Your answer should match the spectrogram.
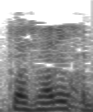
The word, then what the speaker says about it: شريح: قال: أو بالعكس، كأن تختلف الأسماء نطقا وتأتلف خطا وتتفق الأباء خطا ونطقا، كشريح بن النعمان وسريج ابن النعمان. قال: الأول بالشين المعجمة والحاء المهملة وهو تابعي يروي عن علي، والثاني بالسين المهملة والجيم وهو من شيوخ البخاري.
